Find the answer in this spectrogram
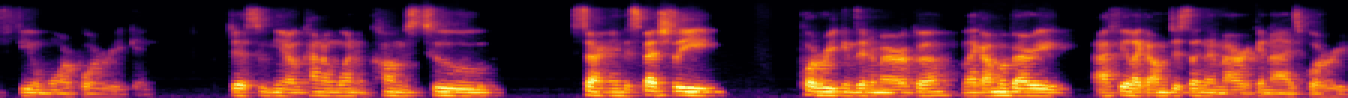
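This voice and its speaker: Speaking at a very fast pace, a man keeps a medium pitch. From Brooklyn, New York. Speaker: poet. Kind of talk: casual interview chat.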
